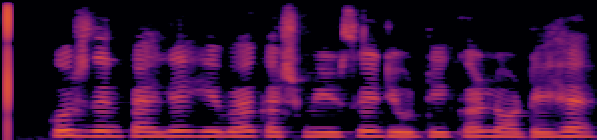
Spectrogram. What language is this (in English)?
Hindi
